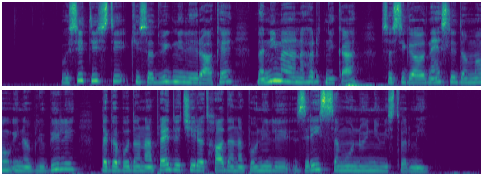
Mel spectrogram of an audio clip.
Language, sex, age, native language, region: Slovenian, female, 18-29, Slovenian, Gorenjska region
